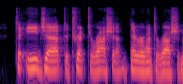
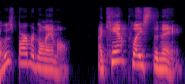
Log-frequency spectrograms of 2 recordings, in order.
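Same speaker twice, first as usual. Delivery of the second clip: ordinary delivery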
